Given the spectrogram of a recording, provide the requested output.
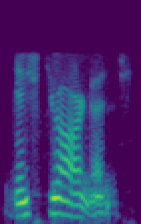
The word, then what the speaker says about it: Desjardins: Ava, I-V-A, Desjardins. – Thank you. – D-E-S-J-A-R-D-I-N-S.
